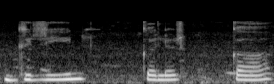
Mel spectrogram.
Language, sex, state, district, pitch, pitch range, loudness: Hindi, female, Himachal Pradesh, Shimla, 215 Hz, 210-225 Hz, -13 LUFS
